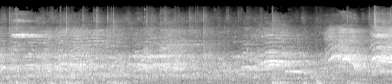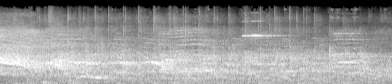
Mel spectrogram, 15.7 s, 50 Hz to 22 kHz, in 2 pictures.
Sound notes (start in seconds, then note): 0.2 whistle blaring; 7.0 crowd cheering; 7.5 whistle blaring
